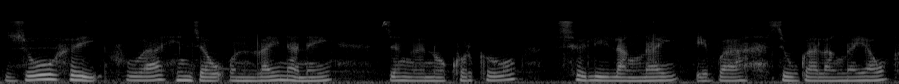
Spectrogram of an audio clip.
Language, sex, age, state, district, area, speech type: Bodo, female, 30-45, Assam, Baksa, rural, spontaneous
